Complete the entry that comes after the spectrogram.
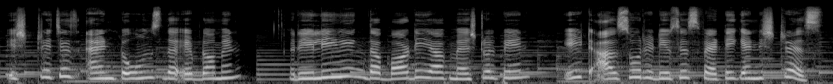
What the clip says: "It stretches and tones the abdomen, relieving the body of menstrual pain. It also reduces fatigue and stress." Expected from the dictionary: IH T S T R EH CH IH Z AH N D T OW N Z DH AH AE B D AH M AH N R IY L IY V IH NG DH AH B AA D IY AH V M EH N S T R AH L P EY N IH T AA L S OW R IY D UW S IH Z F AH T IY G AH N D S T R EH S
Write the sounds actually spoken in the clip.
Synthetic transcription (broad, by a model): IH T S T R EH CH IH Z AH N D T OW N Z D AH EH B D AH M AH N R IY L IY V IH NG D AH B AA D IY AH V M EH S T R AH L P EY N IH T AA L S OW R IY D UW S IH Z F AH T IY G AH N D S T R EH S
